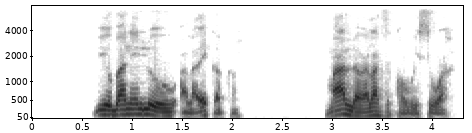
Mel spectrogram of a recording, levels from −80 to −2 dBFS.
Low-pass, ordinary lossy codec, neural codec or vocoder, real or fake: 7.2 kHz; none; vocoder, 44.1 kHz, 128 mel bands every 256 samples, BigVGAN v2; fake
